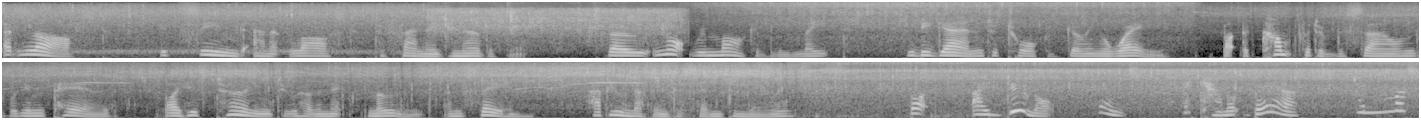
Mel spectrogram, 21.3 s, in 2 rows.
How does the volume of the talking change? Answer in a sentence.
The volume of the talking stays about the same.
